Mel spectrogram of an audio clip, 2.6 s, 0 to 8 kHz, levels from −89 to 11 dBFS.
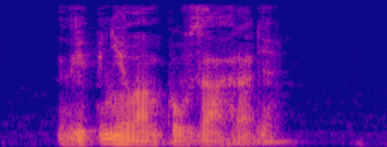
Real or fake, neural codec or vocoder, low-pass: fake; codec, 16 kHz in and 24 kHz out, 2.2 kbps, FireRedTTS-2 codec; 7.2 kHz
